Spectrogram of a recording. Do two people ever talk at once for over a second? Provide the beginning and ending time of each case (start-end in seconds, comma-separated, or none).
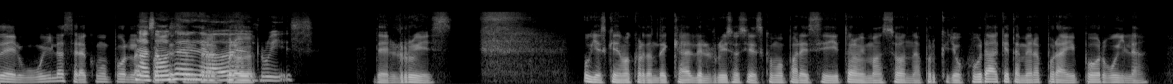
1.3-2.6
